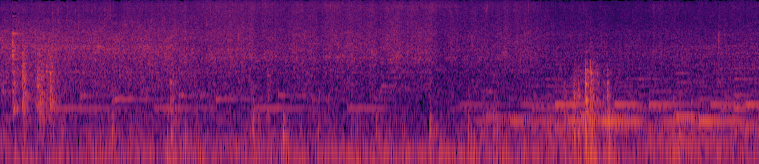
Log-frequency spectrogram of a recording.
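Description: Vegetables sizzling steadily in butter in a nonstick frying pan over a gas flame. Two brief louder bursts come near the start and about seven seconds in as the pan is tossed.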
